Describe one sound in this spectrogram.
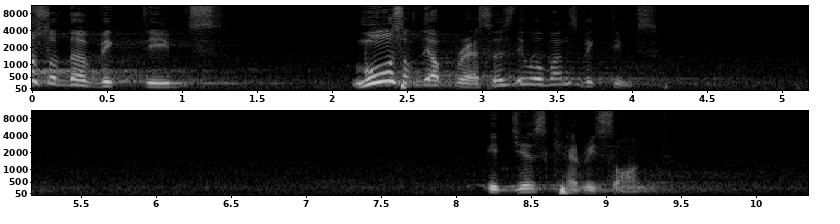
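An elderly man speaks expressively into a microphone in an echoing hall, with long pauses.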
